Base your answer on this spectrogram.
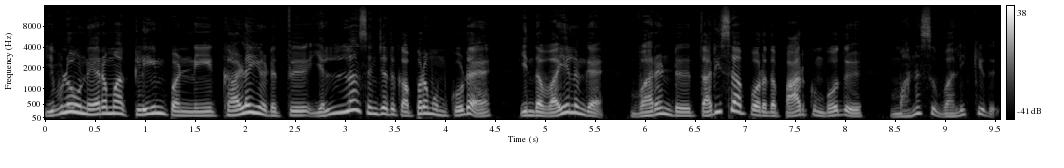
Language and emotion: Tamil, sad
